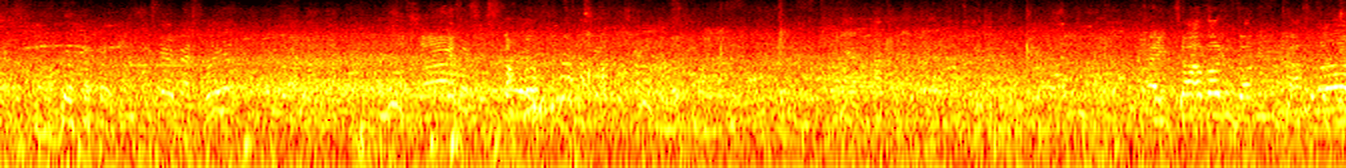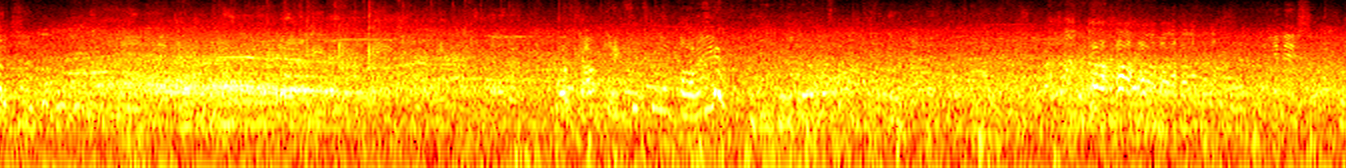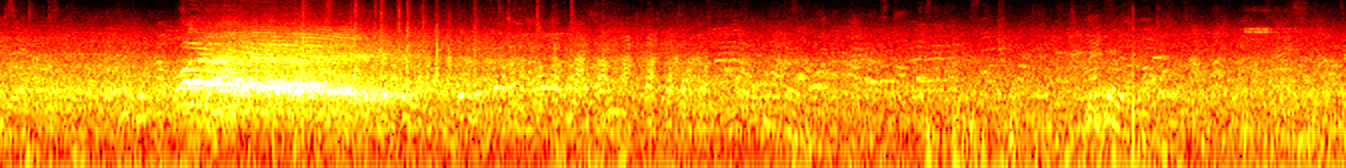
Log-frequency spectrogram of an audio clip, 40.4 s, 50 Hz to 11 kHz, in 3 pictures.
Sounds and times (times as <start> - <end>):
Speech: 0.0 - 28.9.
